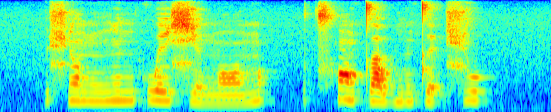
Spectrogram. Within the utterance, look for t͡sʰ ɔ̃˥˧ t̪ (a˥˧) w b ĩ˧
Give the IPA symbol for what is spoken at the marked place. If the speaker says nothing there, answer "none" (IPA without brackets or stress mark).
a˧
